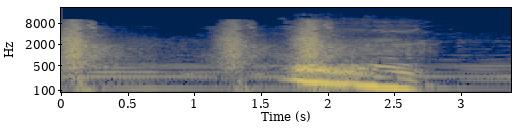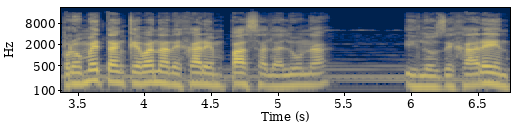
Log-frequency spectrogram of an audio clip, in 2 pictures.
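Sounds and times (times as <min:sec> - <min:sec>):
jaguar roaring: 0:01.6 - 0:02.9
speech: 0:01.7 - 0:02.3, 0:03.4 - 0:06.7.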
